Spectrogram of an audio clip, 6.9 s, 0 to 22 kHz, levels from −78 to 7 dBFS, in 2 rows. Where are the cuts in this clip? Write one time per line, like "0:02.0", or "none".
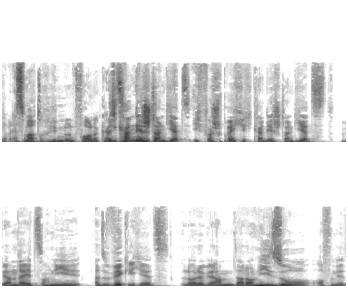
0:02.4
